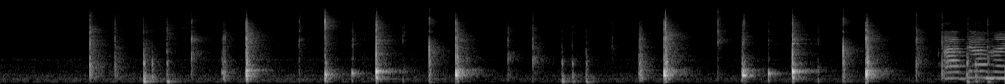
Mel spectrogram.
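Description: The cup-game rhythm: hand claps mixed with an upturned plastic cup being tapped, picked up and knocked down on a tabletop, sharp hits about three a second starting about a second in. A woman starts singing near the end.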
